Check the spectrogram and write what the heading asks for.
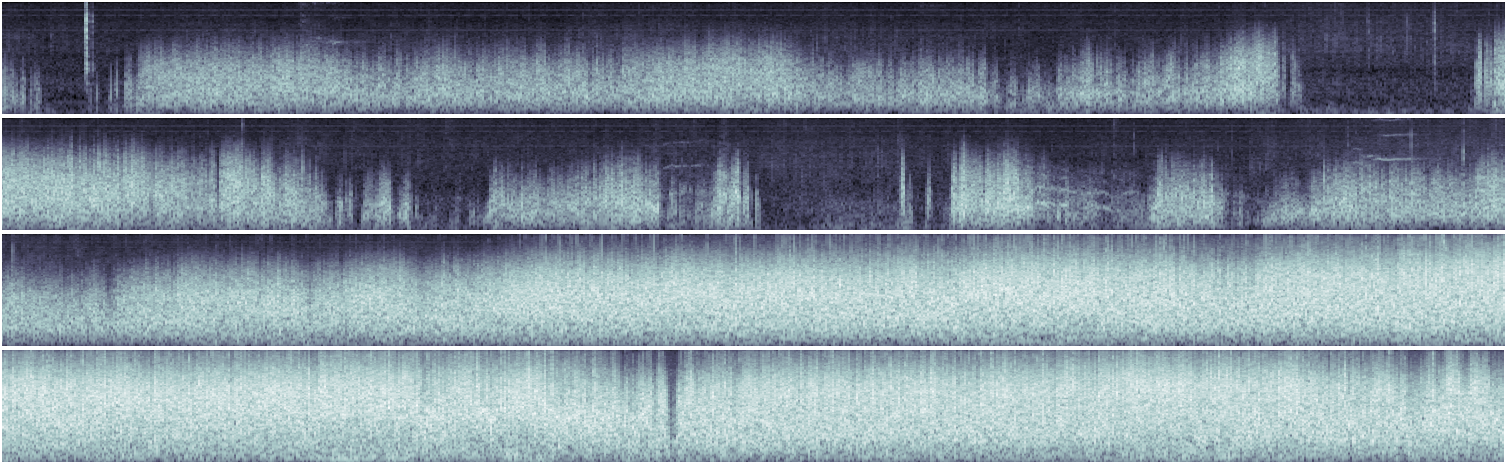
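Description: Strong wind buffeting a helmet-mounted camera's microphone on a mountain-bike descent. It comes and goes in gusts with short lulls at first, then turns loud and unbroken from about halfway on.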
